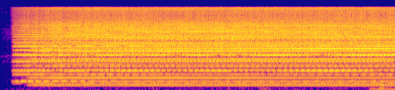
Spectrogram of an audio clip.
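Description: A loud, sustained train horn, an old Wabash Mines train horn called a soul horn, blares in a single continuous blast as a timer sound marking the end of each topic, its rich stacked tones holding steady from start to finish with no voices present.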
